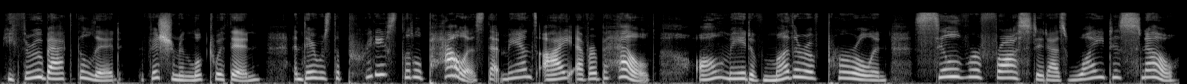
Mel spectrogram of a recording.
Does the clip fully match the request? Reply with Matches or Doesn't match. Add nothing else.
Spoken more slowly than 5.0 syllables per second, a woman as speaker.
Matches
